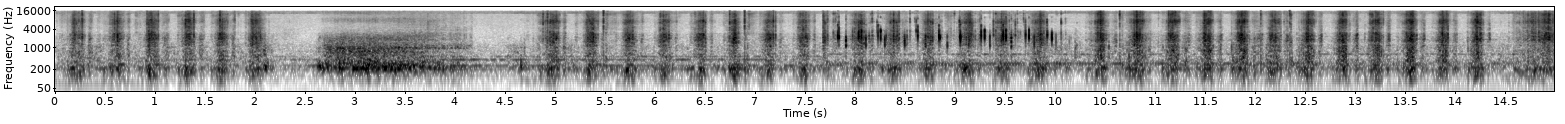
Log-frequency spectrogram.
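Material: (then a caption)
Foam. Long acrylic nails of both hands scratch and rub a soft, porous black foam windscreen on a large microphone. The result is a rapid, uneven run of crinkly, bright scratching strokes. Two smoother rushing rubs break up the pattern, one around 2.5–4 seconds and one near 10 seconds.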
